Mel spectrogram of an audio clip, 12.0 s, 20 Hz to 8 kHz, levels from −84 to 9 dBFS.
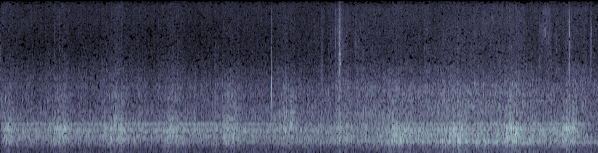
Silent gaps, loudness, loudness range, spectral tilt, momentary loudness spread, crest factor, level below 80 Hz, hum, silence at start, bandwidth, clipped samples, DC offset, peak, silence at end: none; -26 LUFS; 5 LU; -4.5 dB/octave; 9 LU; 24 dB; -52 dBFS; none; 0 s; 8 kHz; under 0.1%; under 0.1%; -2 dBFS; 0 s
